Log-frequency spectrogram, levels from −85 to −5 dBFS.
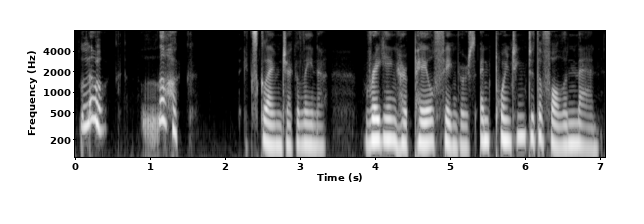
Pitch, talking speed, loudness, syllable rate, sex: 195 Hz, 110 wpm, -18 LUFS, 4.3 syllables/s, female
